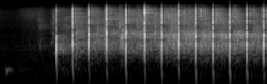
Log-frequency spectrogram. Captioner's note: audience clapping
